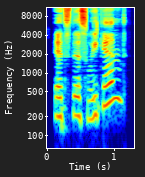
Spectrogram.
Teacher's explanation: Instead, here we are using the same word order, but adding rising intonation to clarify we heard correctly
